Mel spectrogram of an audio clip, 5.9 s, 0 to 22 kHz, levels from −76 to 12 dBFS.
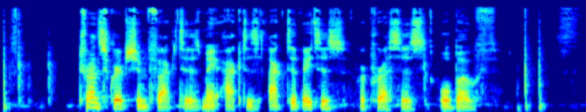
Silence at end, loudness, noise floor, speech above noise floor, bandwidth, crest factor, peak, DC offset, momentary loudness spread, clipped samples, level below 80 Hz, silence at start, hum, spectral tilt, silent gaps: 0.15 s; -18 LUFS; -44 dBFS; 26 dB; 17 kHz; 18 dB; -2 dBFS; under 0.1%; 17 LU; under 0.1%; -56 dBFS; 0.05 s; none; -3 dB/octave; none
